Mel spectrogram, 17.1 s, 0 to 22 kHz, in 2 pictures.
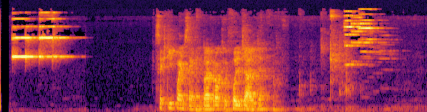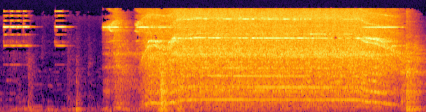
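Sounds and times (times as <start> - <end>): short electronic beeps: 8.6 - 10.0.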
